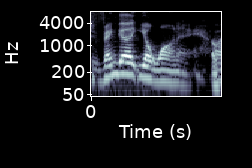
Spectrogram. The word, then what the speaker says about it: Viliami Fehoko: Yeah, I was It's Viliami Fehoko.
